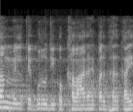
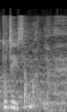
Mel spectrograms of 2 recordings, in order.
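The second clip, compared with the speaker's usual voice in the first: higher, put-on crying voice; mock tearful; 7 semitones higher, 4 dB quieter than usual. Son dodging the deadly remedy, mock tearful. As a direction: plead tearfully, tailing into a soft high whimper. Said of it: "इतने में बेटा रोते रोते बोले".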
